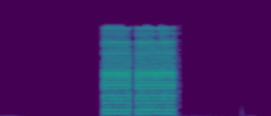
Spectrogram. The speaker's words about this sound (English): Second in targets. Come on, hit the buzzer.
